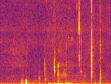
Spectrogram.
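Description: Chewing on a pumpkin-flavoured snack: soft, crunchy bites and mastication begin about a second in and continue at a faint level, with no talk.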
